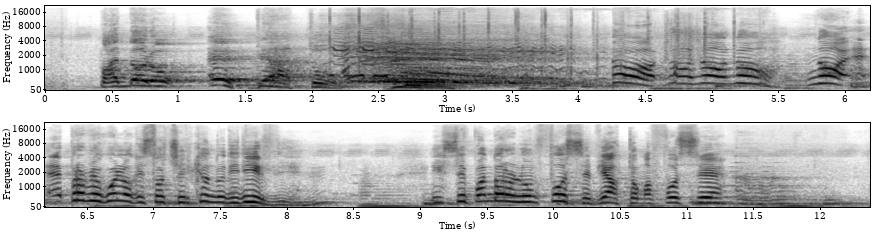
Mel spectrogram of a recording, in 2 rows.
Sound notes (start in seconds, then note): 2.0 everybody exulting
